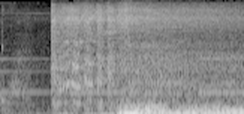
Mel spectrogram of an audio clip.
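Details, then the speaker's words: Dodge Ram that cranked but wouldn't start, no fuel pump power, after replacing faulty fuse box: short crank, catches cleanly and settles to a steady, deep idle with no stumble; normal start. "माशाल्लाह गाड़ी start हो गई है"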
